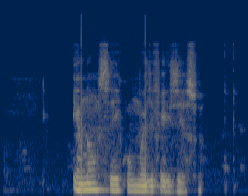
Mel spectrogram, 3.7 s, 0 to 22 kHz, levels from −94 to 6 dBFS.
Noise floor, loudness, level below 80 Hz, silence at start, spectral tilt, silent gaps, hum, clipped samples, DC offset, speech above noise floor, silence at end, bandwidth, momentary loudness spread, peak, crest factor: -74 dBFS; -33 LUFS; -72 dBFS; 1.1 s; -7 dB/octave; none; none; under 0.1%; under 0.1%; 42 dB; 0.7 s; 10.5 kHz; 11 LU; -18 dBFS; 16 dB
